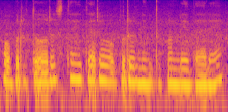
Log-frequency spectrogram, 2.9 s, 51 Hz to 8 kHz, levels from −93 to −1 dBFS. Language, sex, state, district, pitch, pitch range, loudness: Kannada, female, Karnataka, Bangalore, 185 Hz, 175-210 Hz, -17 LUFS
